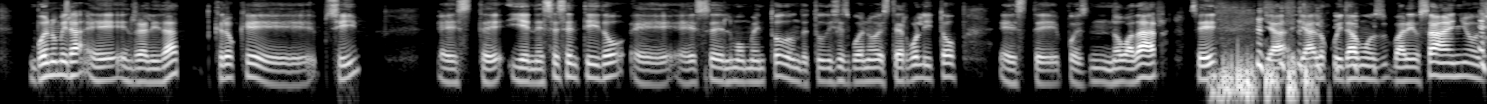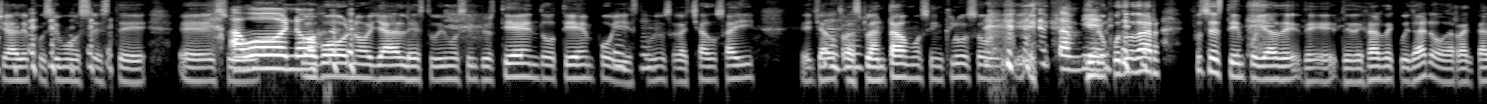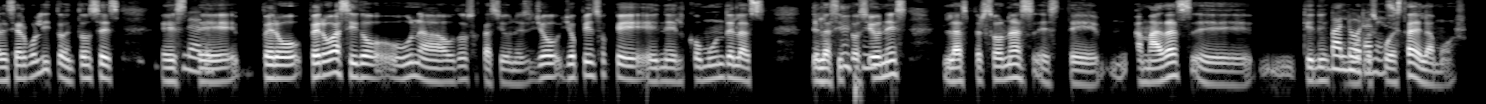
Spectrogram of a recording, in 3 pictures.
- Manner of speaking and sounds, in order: tapping; laughing while speaking: "Abono"; laughing while speaking: "y"; laugh; chuckle; other background noise; other noise
- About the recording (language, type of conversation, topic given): Spanish, podcast, ¿Cómo equilibras el dar y el recibir en tus relaciones?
